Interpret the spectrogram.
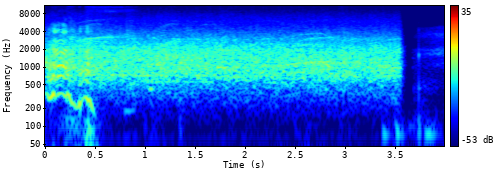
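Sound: applause sound effect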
